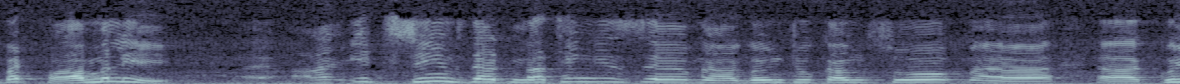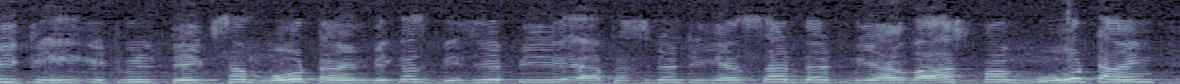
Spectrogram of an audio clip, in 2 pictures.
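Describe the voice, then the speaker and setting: A man with an Indian English accent giving a live news report in a halting, repetitive way. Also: very high voice, darkish tone, slight background noise, rough recording. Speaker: news correspondent.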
